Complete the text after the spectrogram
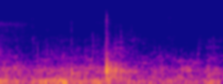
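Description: Two metal balls clack together once.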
